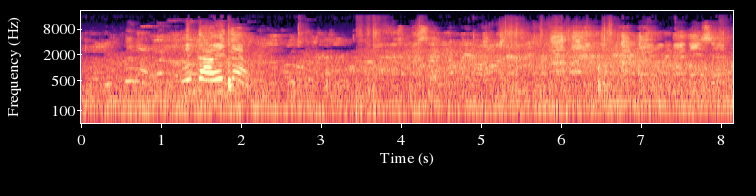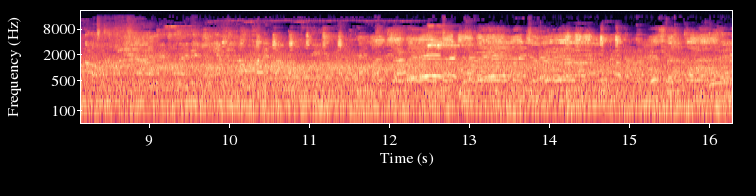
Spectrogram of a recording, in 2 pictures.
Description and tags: recorrido3 lustrador zapatos SIBGA
Sonido de voz y musica de lustrador de zapatos, registrado en el Parque Santander, Cl. 36 #191, Bucaramanga, Santander. Registro realizado como ejercicio dentro del proyecto SIAS de la Universidad Antonio Nariño.
voice and music of polisher shoes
